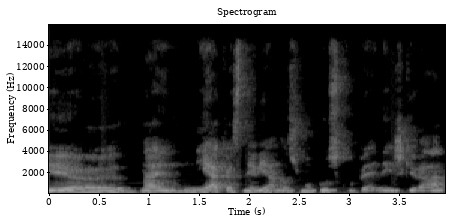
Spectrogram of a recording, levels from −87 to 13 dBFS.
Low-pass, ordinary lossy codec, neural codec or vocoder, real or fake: 14.4 kHz; MP3, 96 kbps; none; real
